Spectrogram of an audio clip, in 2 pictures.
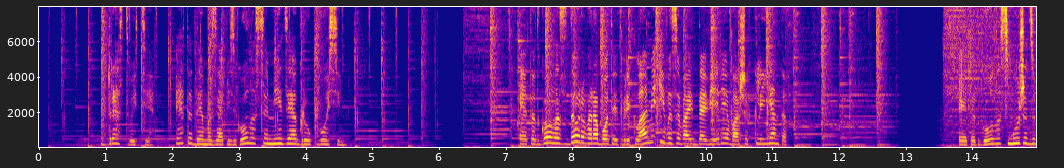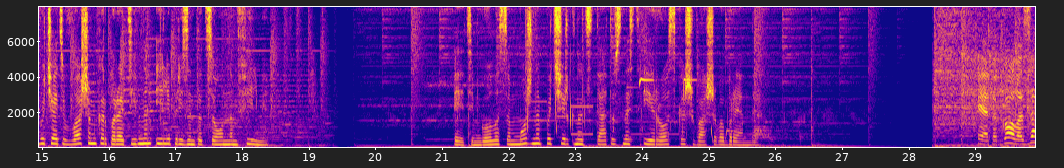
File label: female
